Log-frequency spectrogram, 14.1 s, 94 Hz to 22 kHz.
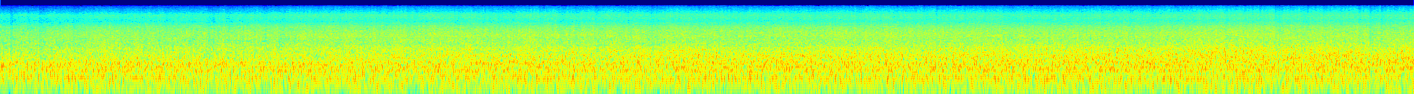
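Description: Boeing B-29 Superfortress's Wright R-3350 radial engines running on the ground, heard at close range as a loud, steady roar.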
